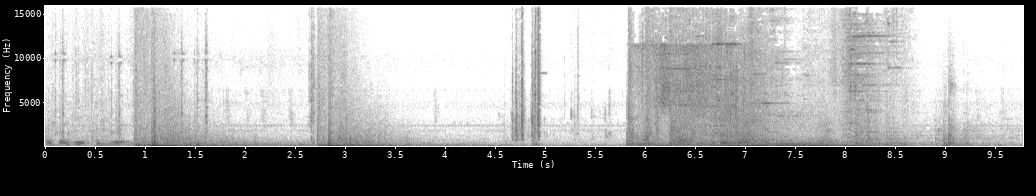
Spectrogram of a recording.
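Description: Wooden and metal building pieces snap into place with heavy thuds.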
